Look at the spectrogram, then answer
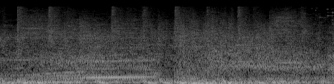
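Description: A car driven fast, around 50 miles an hour, toward a staged stunt wreck on a film set, a steady loud engine roar with a brief tire squeal, no talking.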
